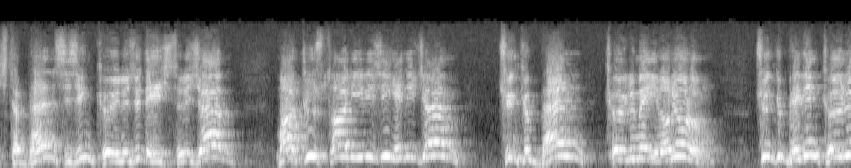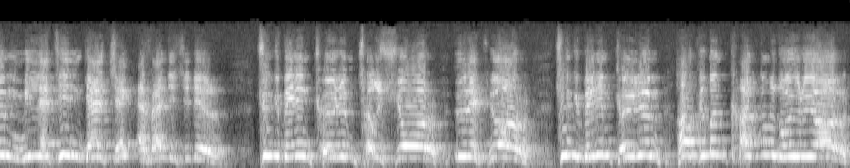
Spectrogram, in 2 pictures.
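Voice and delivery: shrill, very high shouting, oratorical. A party speaker addresses villagers, shouting speech. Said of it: "Ne bağırıyorsun bey, ne hesleniyorsun?".

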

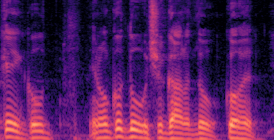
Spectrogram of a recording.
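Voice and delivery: quiet tough-guy voice. Asked what tough guys say, showing how a real tough guy talks very quietly. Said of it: "they talk very quietly".

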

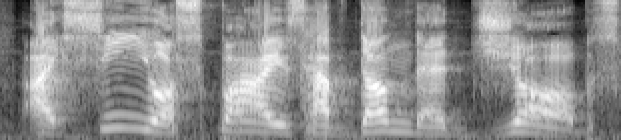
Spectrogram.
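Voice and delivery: words spat out, loud and high. Confronted by the Supreme Patriarch and his guards, the accused spits back: spat out. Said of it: "spat Catelyn".

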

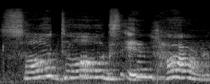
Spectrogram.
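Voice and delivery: squeaky, very high put-on character voice. Reading Bubba's written gratitude aloud as asked: Bubba's voice. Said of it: "you have to read it in Bubba's voice".

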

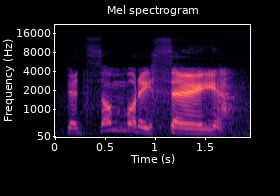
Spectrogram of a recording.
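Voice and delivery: grand, heroic superhero announcing voice. Hearing a friend say nerd, the speaker announces and does a superhero voice. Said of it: "Superhero voice".

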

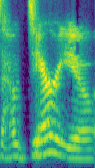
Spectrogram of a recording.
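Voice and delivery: offended gasp. Recapping a scene, the speaker acts out Dean's reply to Sam: Dean's mock-offended gasp. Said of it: "Dean gasps and says".

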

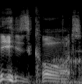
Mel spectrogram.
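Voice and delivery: high, loud, delighted, gleeful joyful cry. A character watching a sleeper get caught and tied with rope: crying out joyfully. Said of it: "cried Moonface joyfully".

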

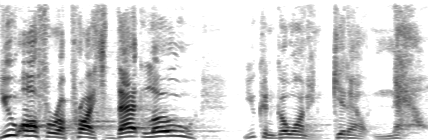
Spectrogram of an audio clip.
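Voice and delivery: put-on angry rebuff tone. Retelling being thrown out of a souvenir shop after lowballing: mock-angry shopkeeper. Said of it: "He's mad. Like, legitimately mad".

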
